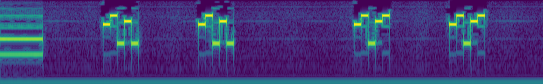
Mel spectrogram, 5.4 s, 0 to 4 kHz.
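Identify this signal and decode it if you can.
Five-tone selective call (ZVEI), heard as quick runs of five tones, tones of about 70 ms. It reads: 88191 88191 88199 88199
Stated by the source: ZVEI five-tone selective call for 88288, received by SDR.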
